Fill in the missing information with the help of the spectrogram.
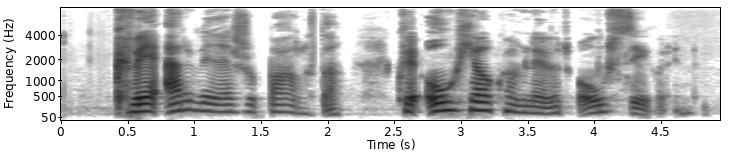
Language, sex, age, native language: Icelandic, male, 15, Icelandic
